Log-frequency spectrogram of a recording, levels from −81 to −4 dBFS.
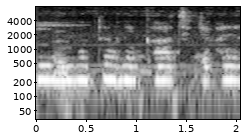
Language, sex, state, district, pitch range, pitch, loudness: Bengali, female, West Bengal, Malda, 215-225 Hz, 220 Hz, -13 LUFS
